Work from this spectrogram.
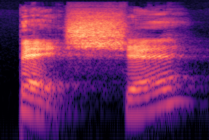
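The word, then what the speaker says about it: pesce: the soft sound now sc is pronounced as a soft sound when it is followed by two vowels e or i so again it's the same sound you have in english in words like she ship and shell let me give you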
